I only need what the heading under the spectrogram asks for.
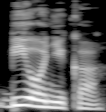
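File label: "бионика" Komi, female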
